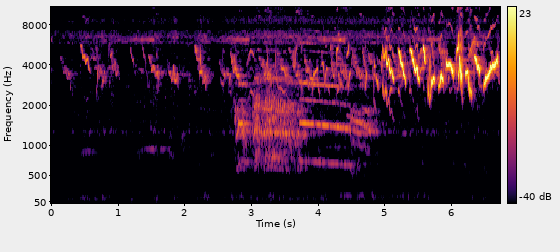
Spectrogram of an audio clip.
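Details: Caged lemon-bellied white-eye call, used as a lure to prompt silent or newly acquired birds to start calling: faint scattered chirps, a noisy burst in the middle, then a loud run of fast, high, sharp chirping notes at the end.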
